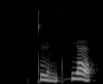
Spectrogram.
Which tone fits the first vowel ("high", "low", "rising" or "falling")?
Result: low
